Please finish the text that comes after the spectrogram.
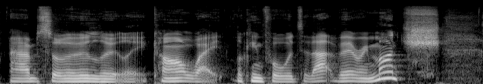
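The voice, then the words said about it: Tired voice that sounds sarcastic. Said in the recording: “I'm sorry if I sound sarcastic. I do not mean to sound sarcastic. I am a tired man at the moment, so perhaps I just sound tired ... someone has run out of steam, it would seem.”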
